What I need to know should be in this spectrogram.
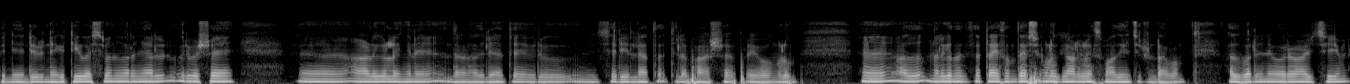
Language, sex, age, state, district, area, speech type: Malayalam, male, 45-60, Kerala, Idukki, rural, spontaneous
